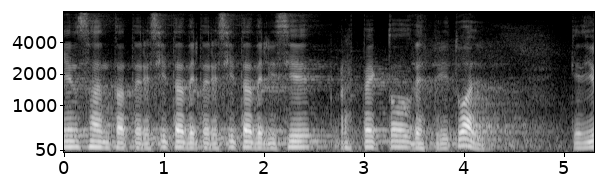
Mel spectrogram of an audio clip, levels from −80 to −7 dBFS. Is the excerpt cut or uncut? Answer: cut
